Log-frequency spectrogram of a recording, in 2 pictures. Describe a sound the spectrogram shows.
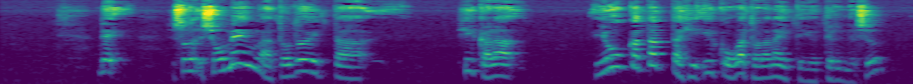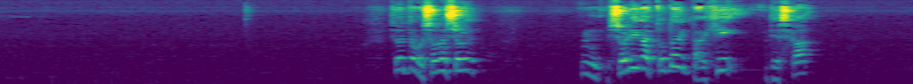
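A middle-aged man talks calmly into a phone, close by, pausing between phrases.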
